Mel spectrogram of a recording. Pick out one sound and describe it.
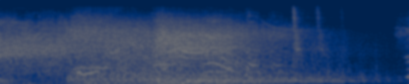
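A heavy explosion booms.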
